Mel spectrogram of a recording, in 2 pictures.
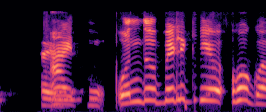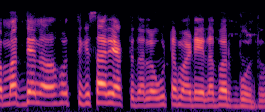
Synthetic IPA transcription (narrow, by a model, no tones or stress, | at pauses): ɐaːjit̪̚uond̪ubeɭikiɦoːɡuʋamɐd̪ʱjɐnɐɦot̪ːiɡesaɾiaːɡ̚t̪id̪ɐlʋɐuːʈɐmaːɽijɐlːɐbɐɾboːd̪u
